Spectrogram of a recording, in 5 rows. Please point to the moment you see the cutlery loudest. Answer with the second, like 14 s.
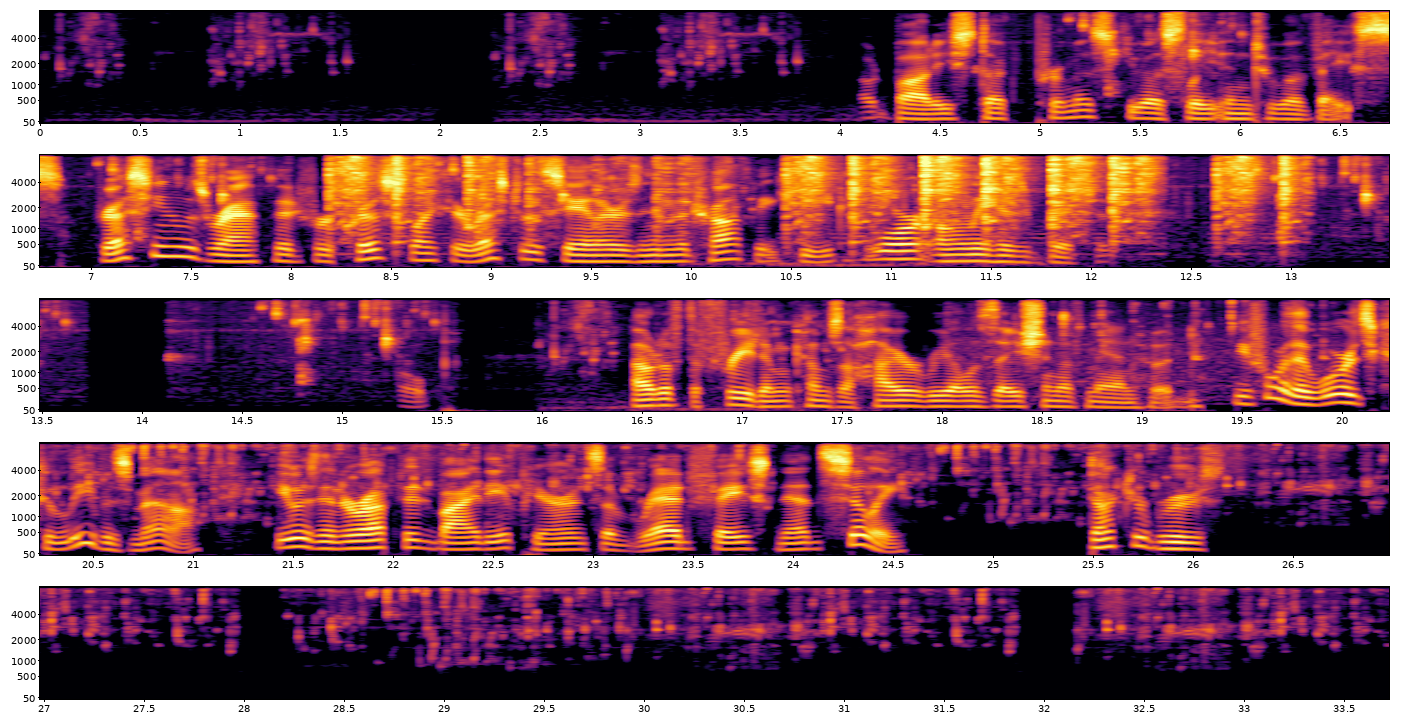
11 s.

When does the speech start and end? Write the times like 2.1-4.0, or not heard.
4.1-12.1, 15.3-24.6, 25.4-26.1.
